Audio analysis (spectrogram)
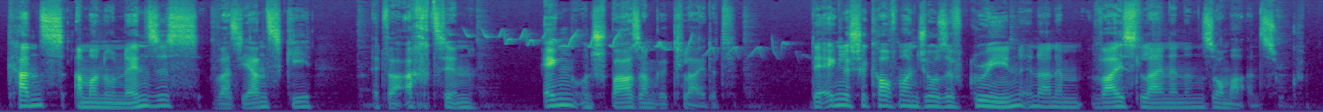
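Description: A man's voice: mid-range voice, normal speed, a bit bright. A man narrating stage directions in a radio play, plain and matter-of-fact. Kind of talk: scripted narration.

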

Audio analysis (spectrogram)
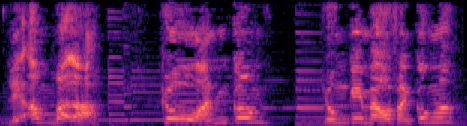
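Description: A man's voice: very high voice, fairly quick. A man playing a brash, defensive nephew who manages the family diner in a radio drama, speaking in an exclamatory way with a Hong Kong accent. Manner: cocky, exclamatory. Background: music.

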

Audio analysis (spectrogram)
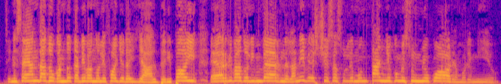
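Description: An actress playing a lovesick young peasant woman in wartime, in expressive radio drama with a central Italian accent. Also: high voice, fast talker, lightly acted. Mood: tender, yearning. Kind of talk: stage-style radio drama acting.

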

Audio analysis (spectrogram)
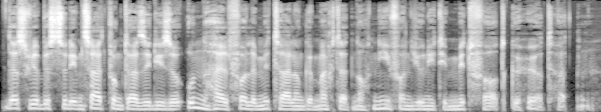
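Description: A man playing an indignant, scornful newspaper editorialist with a creaky voice in an audio documentary. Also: fairly low pitch, fairly even intonation, fairly quick, a little mellow, dry recording, clean studio sound. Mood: indignant, dry. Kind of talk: dramatized press reading in an audio documentary.

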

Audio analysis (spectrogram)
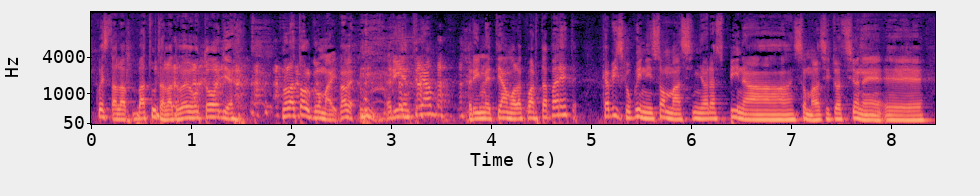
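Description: Male comedian as interviewer: Roman accent, halting delivery, comic mock-interview style. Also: fairly high pitch, slight background noise. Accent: Roman Italian.

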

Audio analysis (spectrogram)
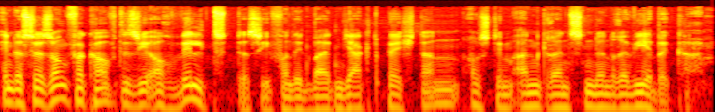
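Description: A man narrating a scripted crime drama in a gravelly voice, measured and understated. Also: low-pitched.

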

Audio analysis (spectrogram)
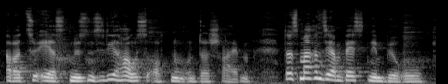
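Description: An actress in a German radio play playing a bossy, talkative long-term patient, blunt and colloquial. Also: female voice, sits low, animated, fairly quick, a little mellow. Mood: brisk. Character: bossy, chatty long-term woman patient showing newcomer around.

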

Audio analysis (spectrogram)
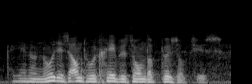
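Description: A male actor in a Dutch radio play, playing a skeptical, excitable photographer who talks bluntly and colloquially, full of questions. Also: medium pitch, fairly quick, close to an everyday voice. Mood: skeptical, puzzled. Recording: noisy, thin phone-like old radio recording.

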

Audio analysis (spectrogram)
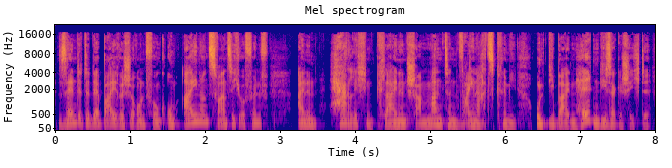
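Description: A man introducing an old crime radio play from a script, wry and chatty, with playful asides for his listeners. His mid-pitched voice sounds close and completely dry, recorded on a studio mic without any room sound. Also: lively intonation, normal speed, fairly bright tone, dry recording. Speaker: podcast host. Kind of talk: scripted presentation.

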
